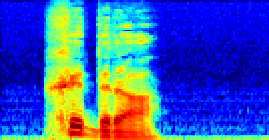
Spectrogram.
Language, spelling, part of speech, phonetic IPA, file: Polish, Hydra, proper noun, [ˈxɨdra], Pl-Hydra.ogg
